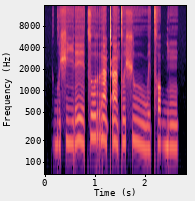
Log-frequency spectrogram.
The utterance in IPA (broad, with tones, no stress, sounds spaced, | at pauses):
ɡʷ ɪ˨ ʃ iː˨ ɾ eː˦˨ t͡s oː˦ r ã˦˨ kʼ ã˦˨ t ʊ˦ ʃ uː˦˨ w ɪ˨ tʰ ɔ˦ ɡ͡b ũ˦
